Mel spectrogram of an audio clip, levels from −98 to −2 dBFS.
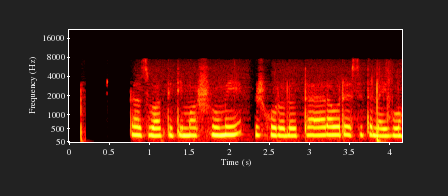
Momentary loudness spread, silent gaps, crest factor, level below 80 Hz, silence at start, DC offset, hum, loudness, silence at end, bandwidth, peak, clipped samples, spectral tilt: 6 LU; 0.31-0.76 s; 16 dB; -56 dBFS; 0.15 s; under 0.1%; none; -24 LUFS; 0 s; 7.4 kHz; -6 dBFS; under 0.1%; -7.5 dB/octave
